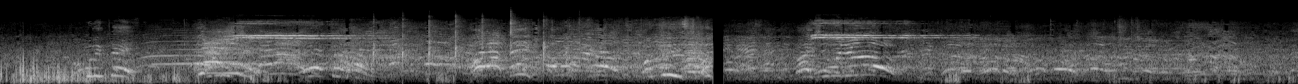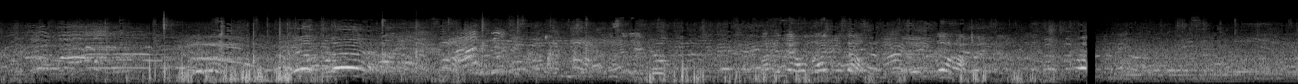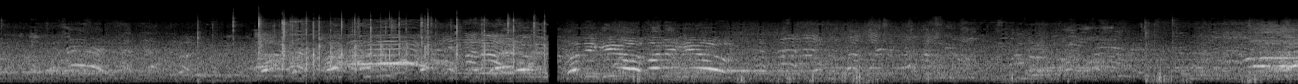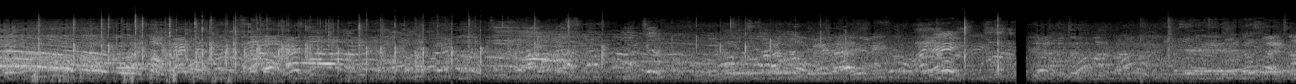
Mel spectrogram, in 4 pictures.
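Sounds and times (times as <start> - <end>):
many voices shouting: 1.4 - 51.9.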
